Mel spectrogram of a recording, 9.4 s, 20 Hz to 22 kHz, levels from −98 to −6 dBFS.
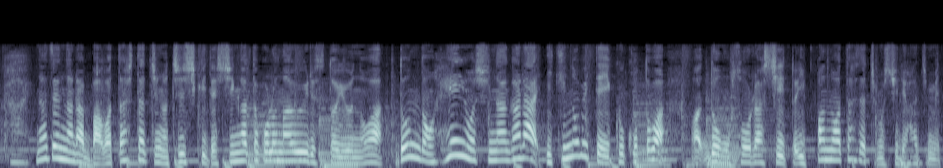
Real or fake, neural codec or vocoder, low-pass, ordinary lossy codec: real; none; 7.2 kHz; none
